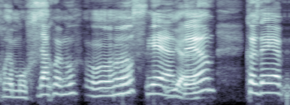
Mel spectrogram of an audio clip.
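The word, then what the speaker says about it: Jacquemus: about that's how you say it J Mo J moose yeah them cuz they have they're very minimalist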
